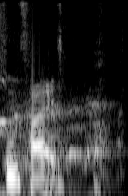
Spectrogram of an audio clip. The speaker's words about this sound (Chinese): 我家的狗在叫， 没问题。 对，对他好像不太同意。对，就是 狗食也涨价， 啊，对，狗食也涨价，他在抱怨的。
